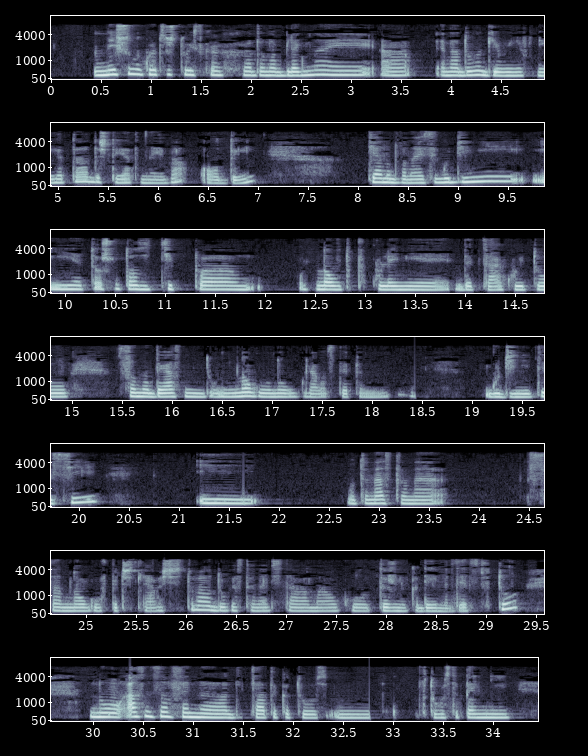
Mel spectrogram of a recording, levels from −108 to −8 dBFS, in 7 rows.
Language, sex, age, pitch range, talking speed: Bulgarian, female, 20-39, 180-215 Hz, 120 wpm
